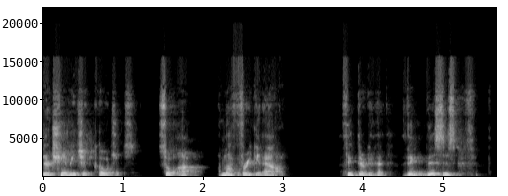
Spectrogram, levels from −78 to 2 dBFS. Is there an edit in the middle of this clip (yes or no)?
no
